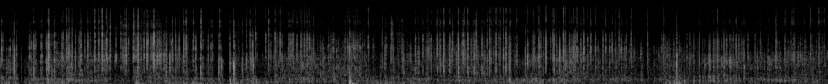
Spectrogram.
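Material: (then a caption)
Faux leather. Long nails scratch across a flat, iridescent snake-scale faux leather mat, making a steady, dense rasping crackle. The texture is bright and papery, with many quick ticks and scrapes that never quite stop.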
